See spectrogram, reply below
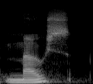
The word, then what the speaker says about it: Muijs: So it's spelt M-U-J-I-S, which I boggingly interpreted as Muijs and have been corrected. What's the surname? – It's a Dutch surname. So it's actually said Mulse, which is sort of a little bit like mouse, and then it's been kind of twisted in Australiana to Mulse.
